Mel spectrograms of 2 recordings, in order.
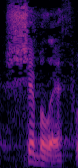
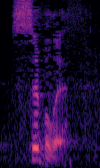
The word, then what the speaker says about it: shibboleth: And the reason why they did that is because the Gileadites pronounced it shibboleth with an S-H. But the Ephraimites pronounced it sibboleth. They couldn't pronounce the H in the word.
